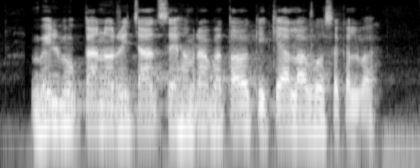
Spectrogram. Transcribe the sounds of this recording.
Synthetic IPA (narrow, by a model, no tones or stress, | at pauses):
bɪlbʱʊk̚t̪aːnɔːɾːɪt͡ʃaːɾd͡ʒseɦɐmɾabət̪aːokikjalaːbʱɦosəkəlba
